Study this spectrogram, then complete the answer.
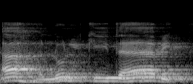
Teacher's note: حمزہ اقصی حلق سے، ہا اقصی حلق سے نکالیں گے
